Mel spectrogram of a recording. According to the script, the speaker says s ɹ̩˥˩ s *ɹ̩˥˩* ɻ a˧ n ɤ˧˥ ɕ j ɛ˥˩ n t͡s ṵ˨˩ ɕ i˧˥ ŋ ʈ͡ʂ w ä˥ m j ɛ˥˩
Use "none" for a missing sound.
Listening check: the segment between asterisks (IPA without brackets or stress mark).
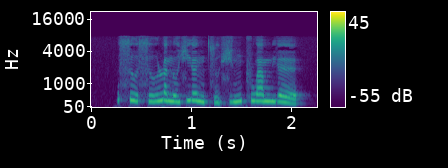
ɹ̩˧˥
